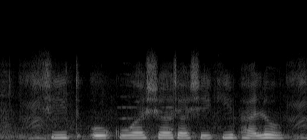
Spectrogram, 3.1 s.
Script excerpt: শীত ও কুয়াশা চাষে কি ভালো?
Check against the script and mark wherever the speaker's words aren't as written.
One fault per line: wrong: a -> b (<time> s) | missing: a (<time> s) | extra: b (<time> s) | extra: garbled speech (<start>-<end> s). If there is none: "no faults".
no faults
